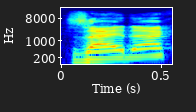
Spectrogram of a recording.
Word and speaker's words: Zyduk: Zyduk. Zyduk. Spelled like Zooey Duck. I just say side hook.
